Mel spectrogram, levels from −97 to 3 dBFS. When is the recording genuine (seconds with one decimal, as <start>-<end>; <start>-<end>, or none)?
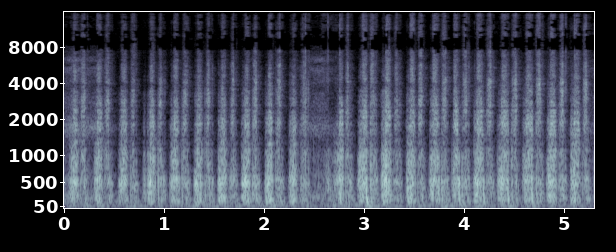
0.0-5.3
